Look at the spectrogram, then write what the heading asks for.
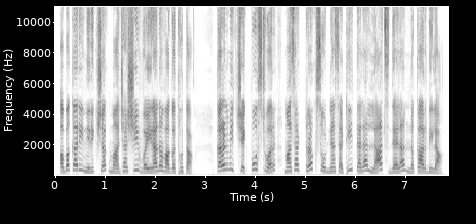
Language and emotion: Marathi, angry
